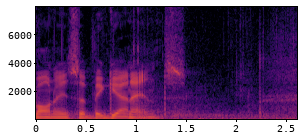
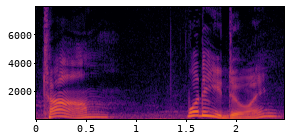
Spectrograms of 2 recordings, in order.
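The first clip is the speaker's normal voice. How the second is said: imitating a taken-aback colleague, higher-pitched; higher voice, questioning, without shouting; puzzled questioning; 7 semitones higher, slower than usual. Colleague questions the poet across the supper table, puzzled. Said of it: "with a strange look on her face".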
